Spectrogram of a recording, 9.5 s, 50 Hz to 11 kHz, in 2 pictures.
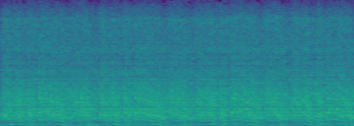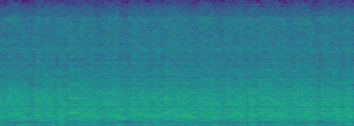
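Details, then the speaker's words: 1972 Toyota FJ40 Land Cruiser with swapped-in LS 4.8L V8, first start attempt with PCM hooked up: steady starter cranking, only weak occasional firing pulses, never catches. Only two primaries warm, spark present on other side; stuck fuel injectors, just two cylinders firing. "uh okay guys so obviously didn't start and just looking at it uh i got you know two warm primaries here all the rest cold so it's trying to fire on those two cylinders which is an interesting thing"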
